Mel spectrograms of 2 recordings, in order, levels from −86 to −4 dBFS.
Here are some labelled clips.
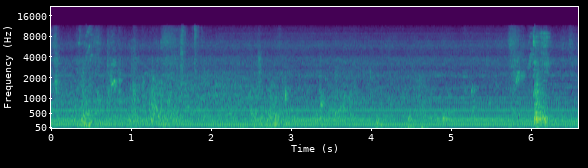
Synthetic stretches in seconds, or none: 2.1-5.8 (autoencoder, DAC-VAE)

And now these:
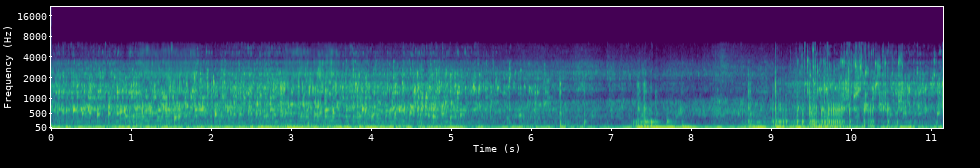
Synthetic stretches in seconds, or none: 1.1-1.8 (vocoder, BigVGAN v2); 2.9-3.6

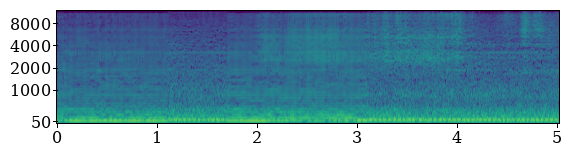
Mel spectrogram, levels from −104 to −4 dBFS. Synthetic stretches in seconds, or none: 0.0-1.1 (vocoder, BigVGAN v2); 1.7-3.1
